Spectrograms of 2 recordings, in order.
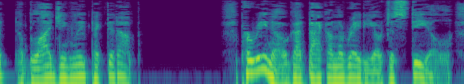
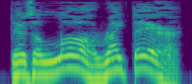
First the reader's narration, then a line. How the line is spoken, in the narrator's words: Goodale yelled to Elliot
